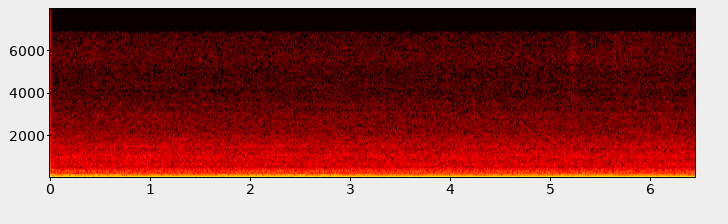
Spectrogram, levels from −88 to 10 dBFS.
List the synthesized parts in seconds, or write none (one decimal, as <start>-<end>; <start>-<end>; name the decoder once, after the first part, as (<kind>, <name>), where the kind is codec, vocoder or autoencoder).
0.0-0.6 (autoencoder, DAC-VAE); 2.3-3.0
